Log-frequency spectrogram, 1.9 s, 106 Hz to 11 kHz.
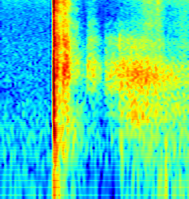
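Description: A CZ 455 .22 LR rifle fires a single sharp, close crack outdoors at a shooting range, followed by a short fading echo and faint rustling.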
